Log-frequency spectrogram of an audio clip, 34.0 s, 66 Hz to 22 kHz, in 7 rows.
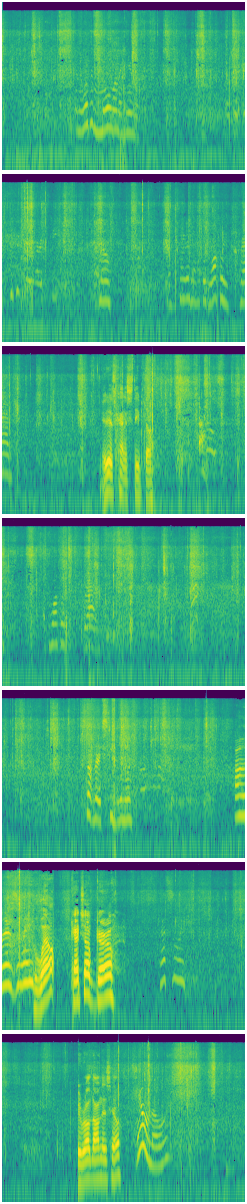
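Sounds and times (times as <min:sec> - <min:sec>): footsteps crunching dry leaves: 0:00.0 - 0:34.0.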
